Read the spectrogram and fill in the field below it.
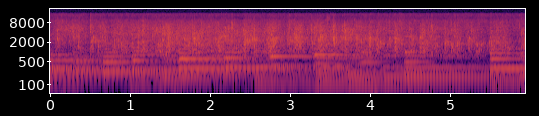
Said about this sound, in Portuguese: Você crê? crê, aplauda Jesus por isso.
